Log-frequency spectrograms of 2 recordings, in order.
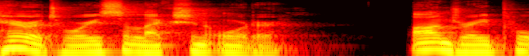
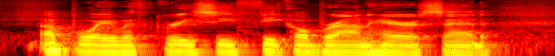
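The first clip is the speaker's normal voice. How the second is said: ordinary delivery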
